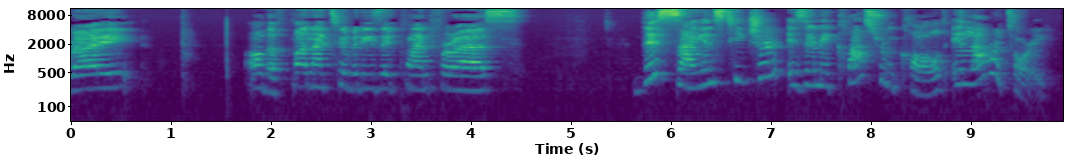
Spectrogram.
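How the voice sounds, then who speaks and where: A woman with a high-sitting, sharp voice reads aloud to children on a livestream, speaking as their school educator and encouraging them with questions. She's indoors in her living room, and the phone or camera a few feet away gives an echoey, distant recording.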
